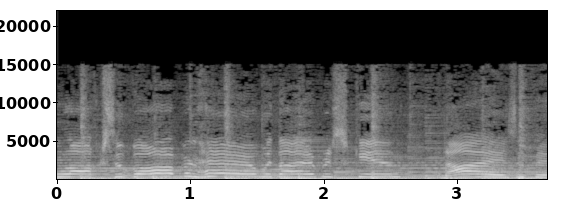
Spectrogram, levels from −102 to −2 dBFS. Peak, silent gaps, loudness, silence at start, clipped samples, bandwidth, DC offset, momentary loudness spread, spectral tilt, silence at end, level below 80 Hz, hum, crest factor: -10 dBFS; none; -23 LUFS; 0 s; under 0.1%; 15.5 kHz; under 0.1%; 5 LU; -4.5 dB/octave; 0 s; -42 dBFS; none; 14 dB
